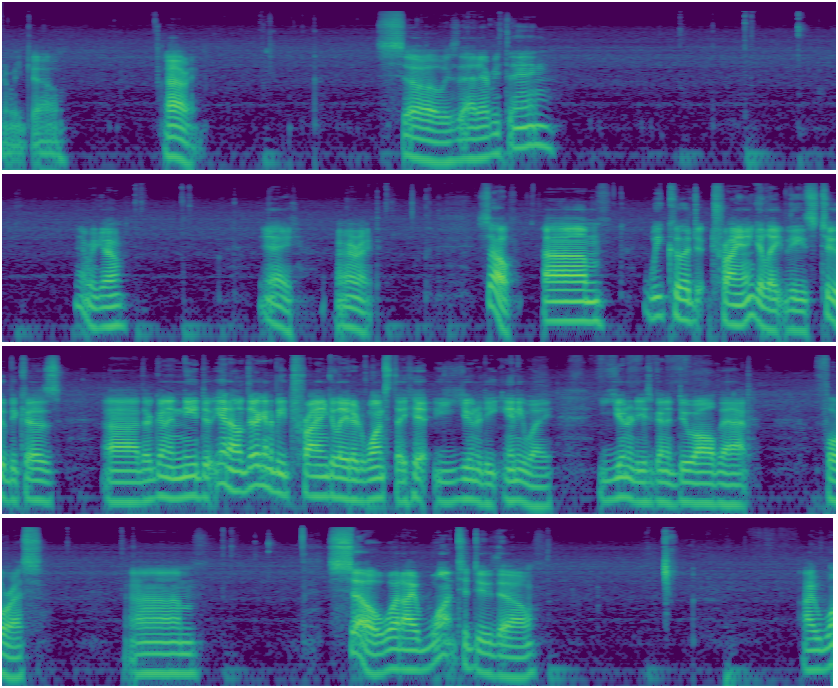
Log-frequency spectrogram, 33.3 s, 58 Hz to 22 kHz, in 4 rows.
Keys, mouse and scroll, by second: 3.5 shift+right click, 4.0 middle click, 5.9 shift+right click, 6.4 shift+right click, 6.8-7.1 scroll down 4, 7.4 x, 8.5-9.1 scroll up 2, 9.1-9.6 scroll down 1, 9.6 scroll down 1, 9.7 Tab, 10.2 Tab, 10.6 middle click, 11.8-12.6 scroll up 4, 12.2 Tab, 13.0 shift+middle click, 14.5-15.1 scroll down 2, 15.9 Tab, 17.5 scroll up 2, 18.3-19.1 scroll down 1, 19.1 scroll down 1, 20.3 Tab, 20.7 middle click, 25.0 right click, 25.3-26.3 scroll down 2, 26.3 Tab, 26.6-27.3 scroll up 1, 27.3 Tab, 27.3-27.6 scroll up 2, 28.6 click, 29.7 scroll up 1, 30.7 shift+middle click.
